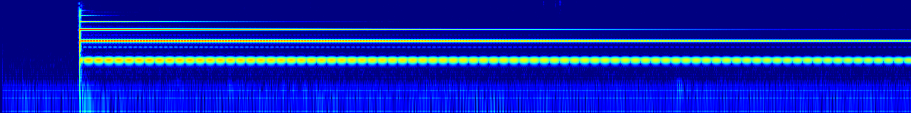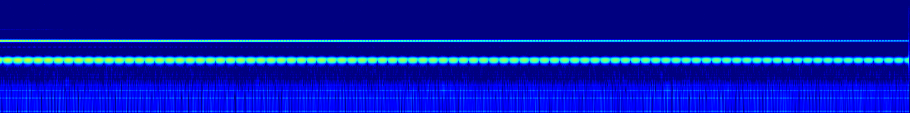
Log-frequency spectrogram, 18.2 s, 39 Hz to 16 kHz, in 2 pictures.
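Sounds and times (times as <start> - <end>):
singing bowl sound test: 0.8 - 18.2.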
